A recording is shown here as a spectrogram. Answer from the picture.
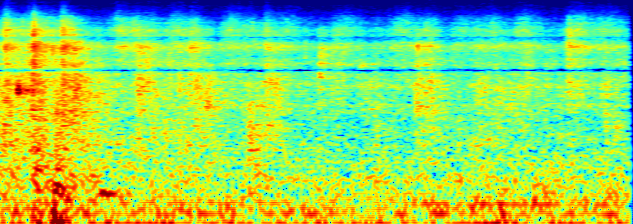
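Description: Papers and folders being handled at meeting tables: scattered light rustles, taps and small knocks over low room noise.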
